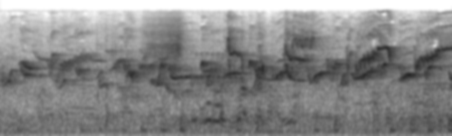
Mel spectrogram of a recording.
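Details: Caged greater green leafbird, Kalbar type, singing nembak style: high, piercing whistled notes and quick upward slurs crowd together, building louder toward the end in an energetic, varied phrase.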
